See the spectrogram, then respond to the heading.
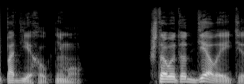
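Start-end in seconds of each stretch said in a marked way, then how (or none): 1.5-2.4 lightly haughty, higher-pitched demand. A narrator's reading. Leader questioning a stranger on the road, haughty. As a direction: question as one used to giving orders. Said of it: "спросил он надменным голосом, привыкшим повелевать".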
